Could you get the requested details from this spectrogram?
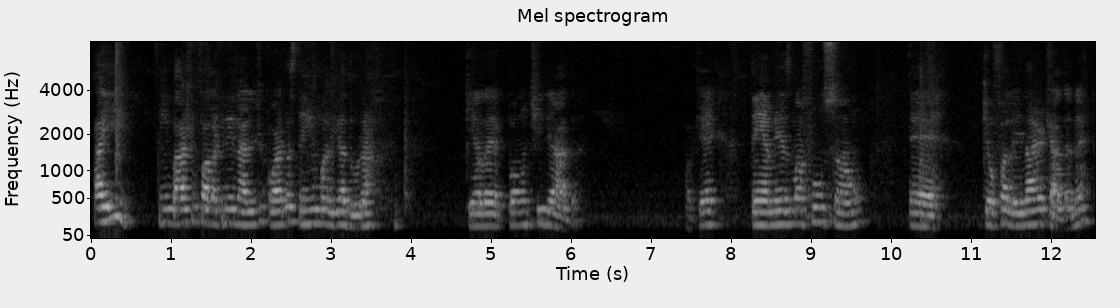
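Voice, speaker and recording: Man, music theory teacher, casual lesson, slightly high voice, echoey room, a bit far from the mic. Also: fairly even intonation, unhurried, long pauses, darkish tone, slight background noise. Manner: explains step by step, checks in with "tá?", sings and vocalizes examples. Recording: roomy, voice somewhat off-mic.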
